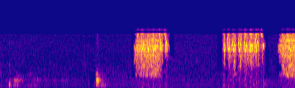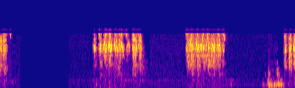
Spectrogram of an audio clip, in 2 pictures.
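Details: Two young owlets in a nest box at night, chittering loudly to each other while the female is briefly outside calling to them: harsh, breathy hissing bursts about half a second long, roughly every second, with faint low knocks.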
